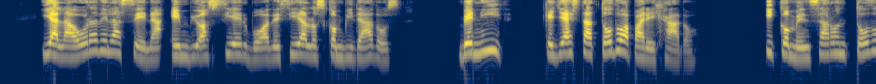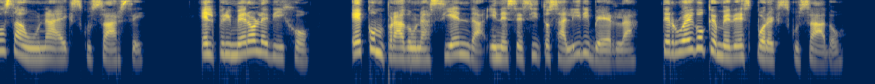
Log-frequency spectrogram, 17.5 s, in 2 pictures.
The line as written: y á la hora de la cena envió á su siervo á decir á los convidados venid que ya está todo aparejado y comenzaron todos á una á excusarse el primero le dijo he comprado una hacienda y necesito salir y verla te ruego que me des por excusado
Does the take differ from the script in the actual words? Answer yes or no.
yes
